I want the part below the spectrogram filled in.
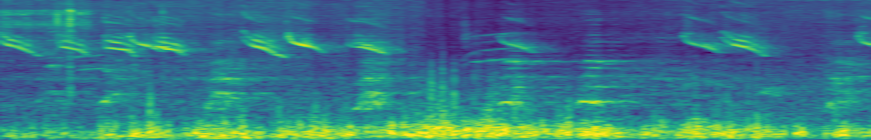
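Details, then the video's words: Lesser goldfinch fledglings, two young birds, asking their parent for food in front of a house; high, thin descending slurred calls repeated in quick bursts above loud low-pitched ambient rumble. "Lesser goldfinch fledglings being fed"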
